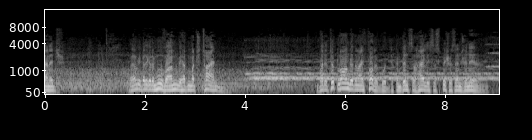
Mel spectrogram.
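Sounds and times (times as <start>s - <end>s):
speech: 0.0s - 0.4s, 1.7s - 3.7s, 5.4s - 9.0s
train moving along the rails: 0.0s - 9.0s
sustained metallic whine of a train on rails: 3.6s - 9.0s.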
